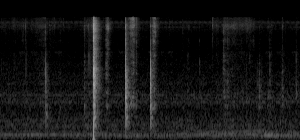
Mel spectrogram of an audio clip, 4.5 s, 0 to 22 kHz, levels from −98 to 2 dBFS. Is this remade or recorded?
recorded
